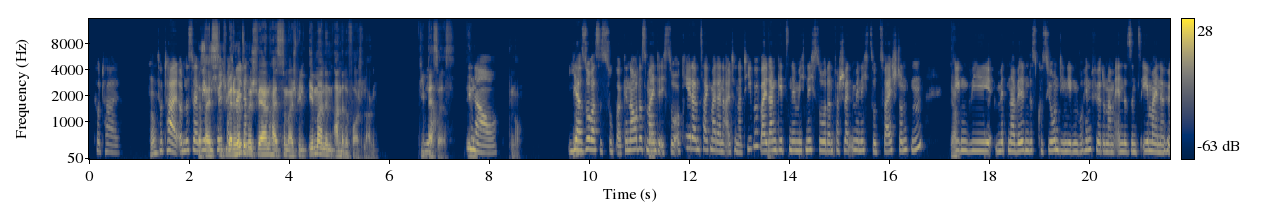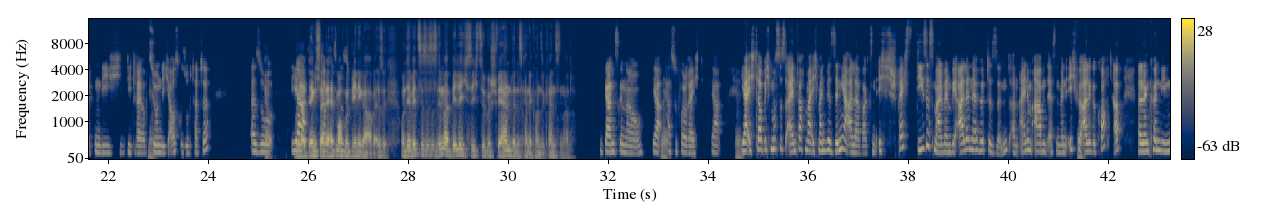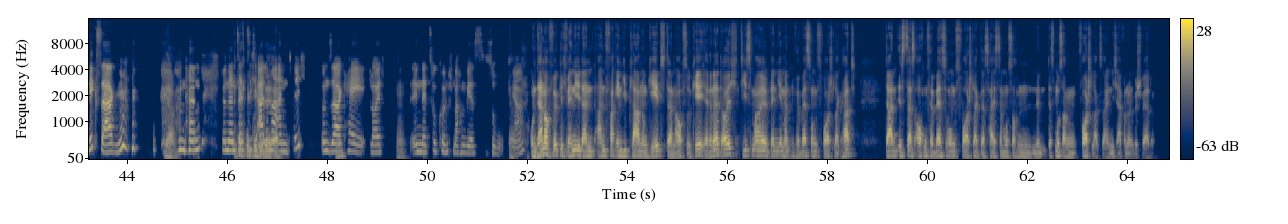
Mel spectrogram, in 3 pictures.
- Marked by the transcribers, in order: stressed: "immer"; other noise; joyful: "nix sagen"; laugh; laughing while speaking: "Und dann"; laughing while speaking: "Ja, g gute Idee"
- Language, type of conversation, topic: German, advice, Wie kann ich eine Reise so planen, dass ich mich dabei nicht gestresst fühle?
